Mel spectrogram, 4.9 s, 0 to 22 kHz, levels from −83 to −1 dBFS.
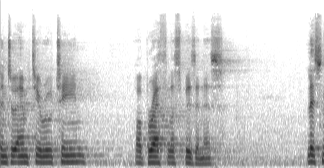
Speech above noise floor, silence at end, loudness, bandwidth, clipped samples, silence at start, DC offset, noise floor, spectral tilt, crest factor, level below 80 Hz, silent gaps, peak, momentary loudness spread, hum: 28 dB; 0 s; -23 LUFS; 16 kHz; under 0.1%; 0 s; under 0.1%; -50 dBFS; -4.5 dB/octave; 20 dB; -64 dBFS; none; -4 dBFS; 11 LU; none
